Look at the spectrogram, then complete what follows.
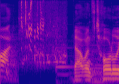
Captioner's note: film rewinding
